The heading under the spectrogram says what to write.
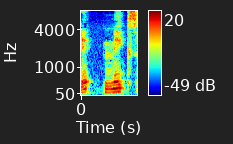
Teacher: before the m in makes the t turns into a glottal stop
